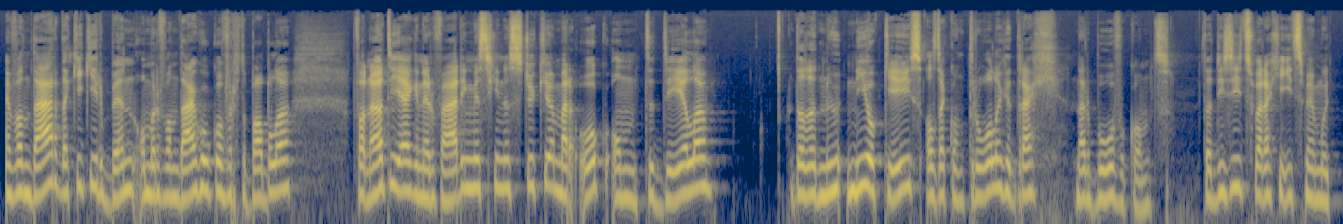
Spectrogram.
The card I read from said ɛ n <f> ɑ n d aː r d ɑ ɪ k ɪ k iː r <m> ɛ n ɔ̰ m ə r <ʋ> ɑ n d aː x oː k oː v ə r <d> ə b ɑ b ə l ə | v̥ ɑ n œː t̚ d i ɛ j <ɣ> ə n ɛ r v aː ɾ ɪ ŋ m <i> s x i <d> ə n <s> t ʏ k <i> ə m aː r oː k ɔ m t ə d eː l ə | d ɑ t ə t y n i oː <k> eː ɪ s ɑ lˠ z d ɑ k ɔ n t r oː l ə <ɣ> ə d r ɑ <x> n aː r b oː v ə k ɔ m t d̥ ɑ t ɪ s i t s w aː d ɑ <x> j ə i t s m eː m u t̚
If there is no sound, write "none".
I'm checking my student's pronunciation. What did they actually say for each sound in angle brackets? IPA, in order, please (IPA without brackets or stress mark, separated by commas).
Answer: v, b, v, t, ɣ, ɪ, n, s, j, k, ɣ, x, x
